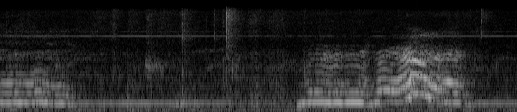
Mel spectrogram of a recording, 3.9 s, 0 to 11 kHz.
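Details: Lux, a whippet, whimpering for Sophia's affection while she plays hard to get, indoors: a short high whine that slides down, then a longer wavering whine rising and falling around 2.3–3.5 seconds, over a steady electrical hum.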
